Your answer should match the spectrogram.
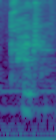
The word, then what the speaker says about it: Chondro: Chondro.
